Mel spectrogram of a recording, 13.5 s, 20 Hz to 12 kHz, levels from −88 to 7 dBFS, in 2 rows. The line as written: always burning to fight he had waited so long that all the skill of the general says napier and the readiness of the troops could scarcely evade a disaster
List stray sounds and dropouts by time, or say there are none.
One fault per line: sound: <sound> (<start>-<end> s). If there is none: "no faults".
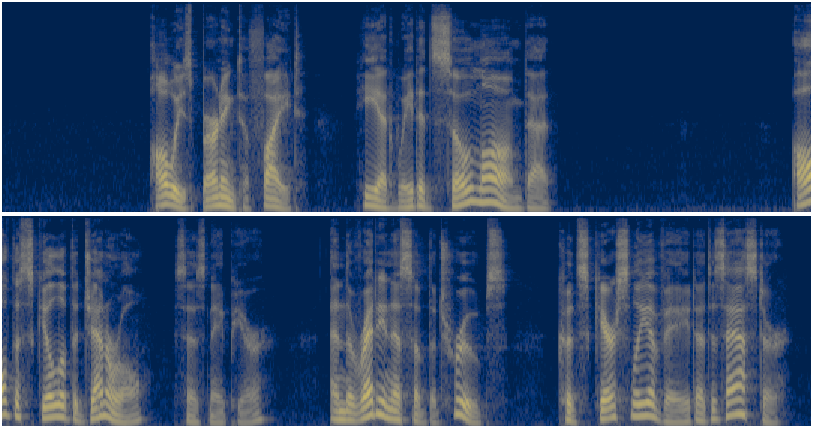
no faults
